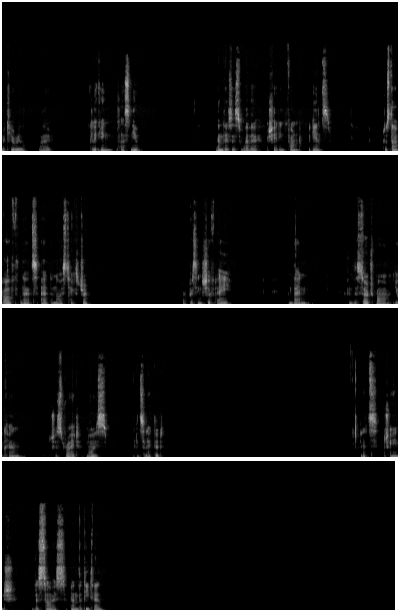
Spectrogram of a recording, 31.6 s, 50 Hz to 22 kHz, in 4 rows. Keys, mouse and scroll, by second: 1.7-2.4 scroll up 2, 18.0 ctrl+shift+click, 21.4-31.6 drag.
